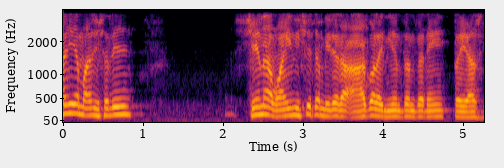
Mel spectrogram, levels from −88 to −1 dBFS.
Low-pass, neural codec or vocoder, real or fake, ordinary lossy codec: 3.6 kHz; codec, 16 kHz, 16 kbps, FunCodec, trained on LibriTTS, 50 frames a second; fake; none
